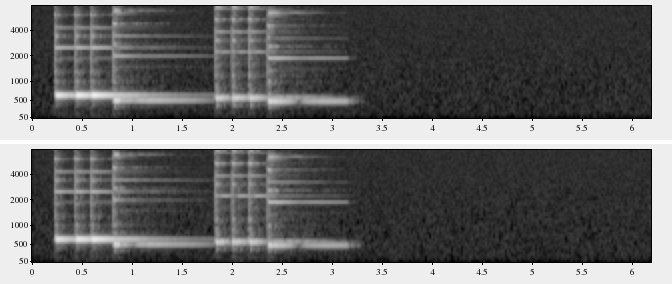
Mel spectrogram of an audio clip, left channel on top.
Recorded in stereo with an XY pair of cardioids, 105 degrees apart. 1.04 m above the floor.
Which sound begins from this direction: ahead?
A doorbell, at 0.2 s.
